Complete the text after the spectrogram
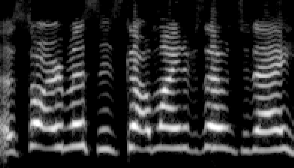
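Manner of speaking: deliberate, fake English accent, slow and high. Voicing a character apologizing to a woman about his horse: put-on English accent. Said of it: "my accent is gonna change dramatically".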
